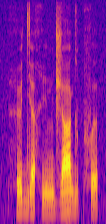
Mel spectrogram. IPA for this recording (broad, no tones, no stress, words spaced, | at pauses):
hʏdʲa hind͡ʒaɡʏpfə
